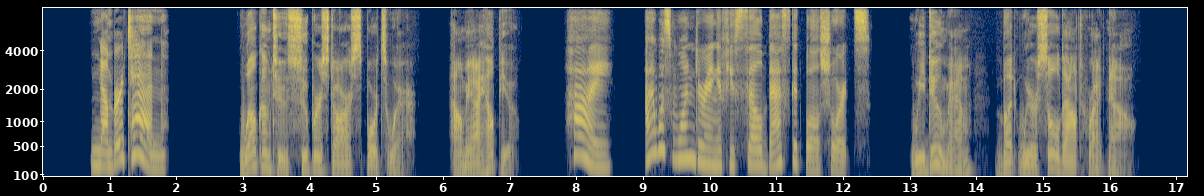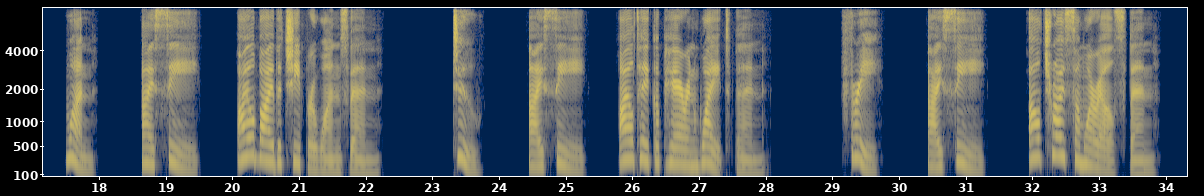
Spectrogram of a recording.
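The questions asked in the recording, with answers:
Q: We do, ma'am, but we're sold out right now.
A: 3: I see. I'll try somewhere else then.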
